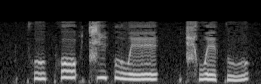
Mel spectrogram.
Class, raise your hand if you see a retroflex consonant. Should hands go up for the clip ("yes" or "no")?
no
